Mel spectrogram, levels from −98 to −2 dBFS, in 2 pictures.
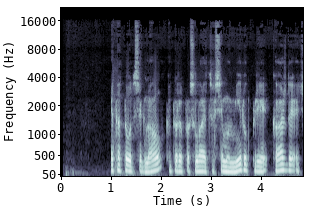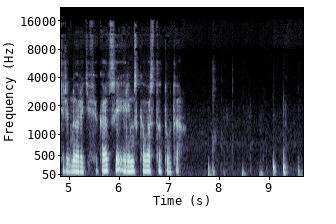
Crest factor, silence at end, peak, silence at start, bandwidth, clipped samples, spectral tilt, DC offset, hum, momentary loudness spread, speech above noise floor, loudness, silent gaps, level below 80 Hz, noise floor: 16 dB; 0.05 s; 0 dBFS; 1 s; 16 kHz; under 0.1%; -6.5 dB/octave; under 0.1%; none; 16 LU; 47 dB; -16 LUFS; none; -46 dBFS; -62 dBFS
